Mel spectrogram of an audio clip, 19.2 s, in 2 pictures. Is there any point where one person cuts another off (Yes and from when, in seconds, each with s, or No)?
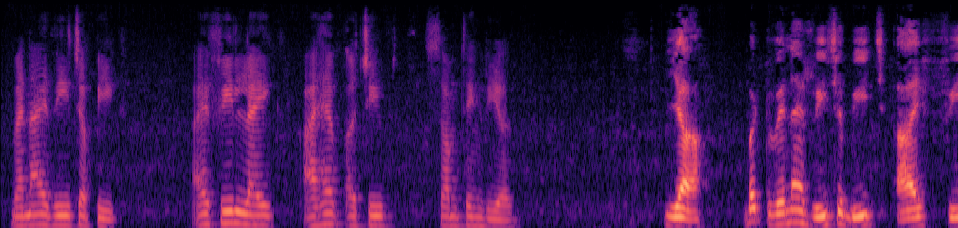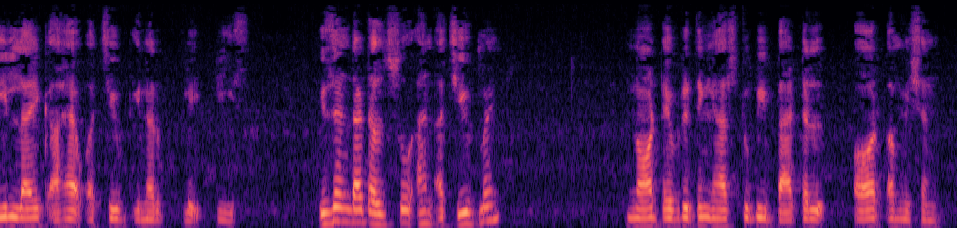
No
